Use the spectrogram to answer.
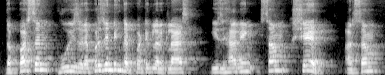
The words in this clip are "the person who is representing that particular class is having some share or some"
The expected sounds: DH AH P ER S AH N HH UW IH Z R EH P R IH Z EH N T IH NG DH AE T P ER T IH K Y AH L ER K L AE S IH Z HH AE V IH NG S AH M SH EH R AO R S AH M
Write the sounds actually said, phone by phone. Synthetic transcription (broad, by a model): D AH P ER S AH N HH UW IH Z R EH P R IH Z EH N T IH NG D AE T P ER T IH K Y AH L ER K L AE S IH Z HH AE V IH NG S AH M SH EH R AO R S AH M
